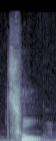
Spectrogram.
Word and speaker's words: Zoo: In German it's called Zoo. So we speak it. We write it also with 2 O's, but it's called Zoo. And you speak the 2 O's only as 1 O.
